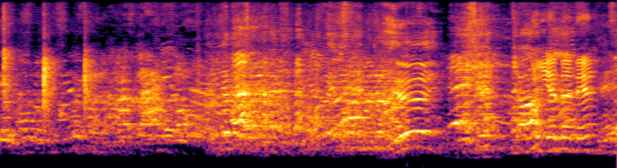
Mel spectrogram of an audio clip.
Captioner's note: applause; speaking in afrikaans; laughter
